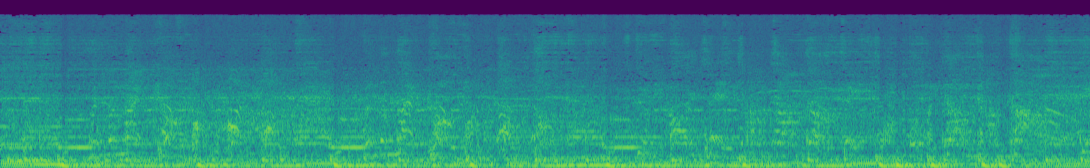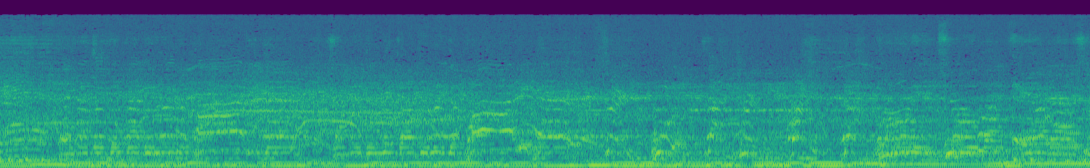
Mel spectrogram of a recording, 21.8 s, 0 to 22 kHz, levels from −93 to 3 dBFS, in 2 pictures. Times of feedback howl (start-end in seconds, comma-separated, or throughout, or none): none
